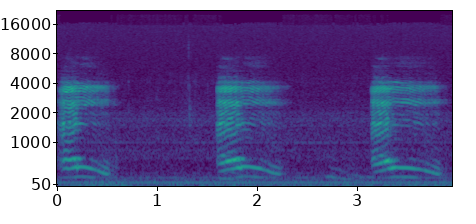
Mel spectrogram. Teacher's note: Antara dua tepi hujung lidah bertentangan dengan gusi dua gigi kacip tengah. Keluar daripadanya huruf lam.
